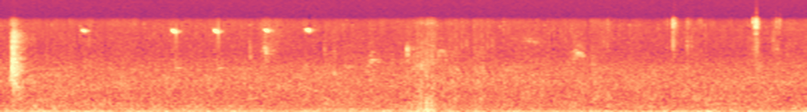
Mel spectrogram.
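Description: Faint, short, high chirps from a small songbird, about five in a row in the first two and a half seconds. A sharp knock comes right at the start, a softer one about three seconds in, and a few light clicks near the end.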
